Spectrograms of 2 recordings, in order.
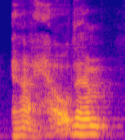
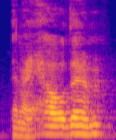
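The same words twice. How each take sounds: The two takes are said the same way.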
